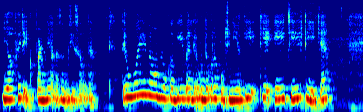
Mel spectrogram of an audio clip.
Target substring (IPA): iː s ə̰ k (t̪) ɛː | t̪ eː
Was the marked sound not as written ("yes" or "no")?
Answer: yes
